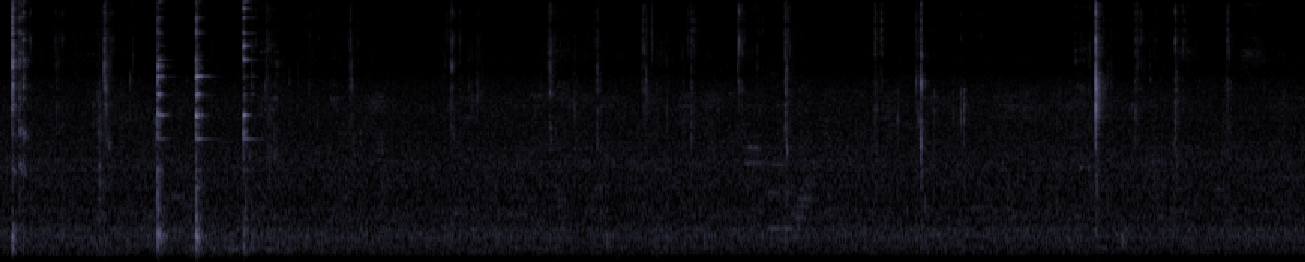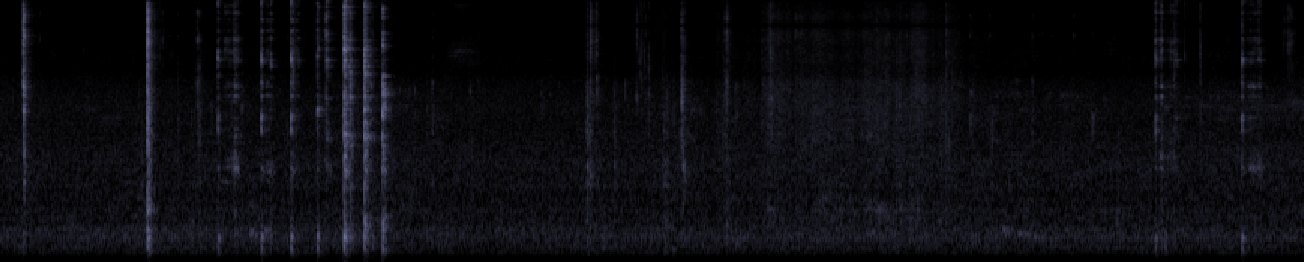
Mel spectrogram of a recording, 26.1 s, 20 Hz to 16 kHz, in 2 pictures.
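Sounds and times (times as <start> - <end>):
utensils tapping against a dish: 1.6 - 2.6.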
